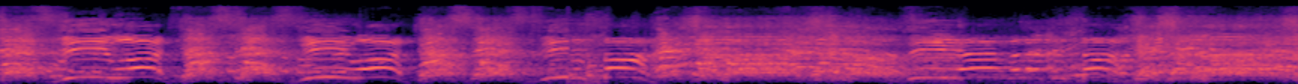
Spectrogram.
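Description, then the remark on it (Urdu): A large crowd of male and female students, protesting outside the Quetta Press Club in Pakistan against the entry test for medical college admission, chants slogans for their demands in loud, rhythmic unison, voices rising and falling in repeated bursts, continuous throughout. “وہ اپنے مطالبات کے حق میں نعرے بازی کرتے رہے.”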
